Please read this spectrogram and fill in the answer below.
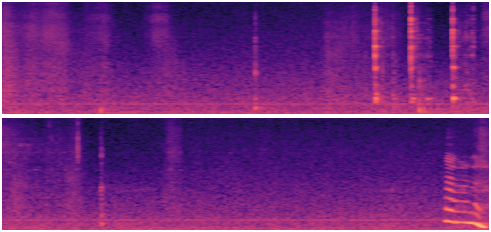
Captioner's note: scratching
